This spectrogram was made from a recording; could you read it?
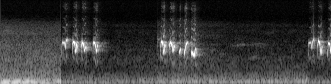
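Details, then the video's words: Yellow-vented bulbul female calling to provoke males, heard as three clipped bursts of three to four throaty bubbling notes, the middle one ending on a lower note, after a short low rumble at the start. "suara panggilan burung trucuk betina gacor NGALAS pancingan TOP trucukan jantan stres - macet bunyi"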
